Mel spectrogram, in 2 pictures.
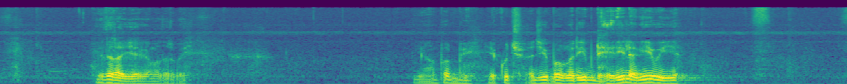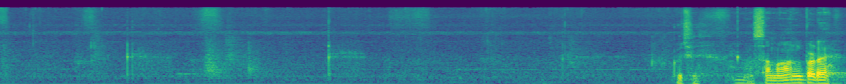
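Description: A man talks close by in a low, tense voice, in short bursts.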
